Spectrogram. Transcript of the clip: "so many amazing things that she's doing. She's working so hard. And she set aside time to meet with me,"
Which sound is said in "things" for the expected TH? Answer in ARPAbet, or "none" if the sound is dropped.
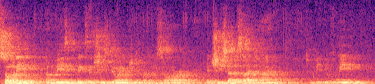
TH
